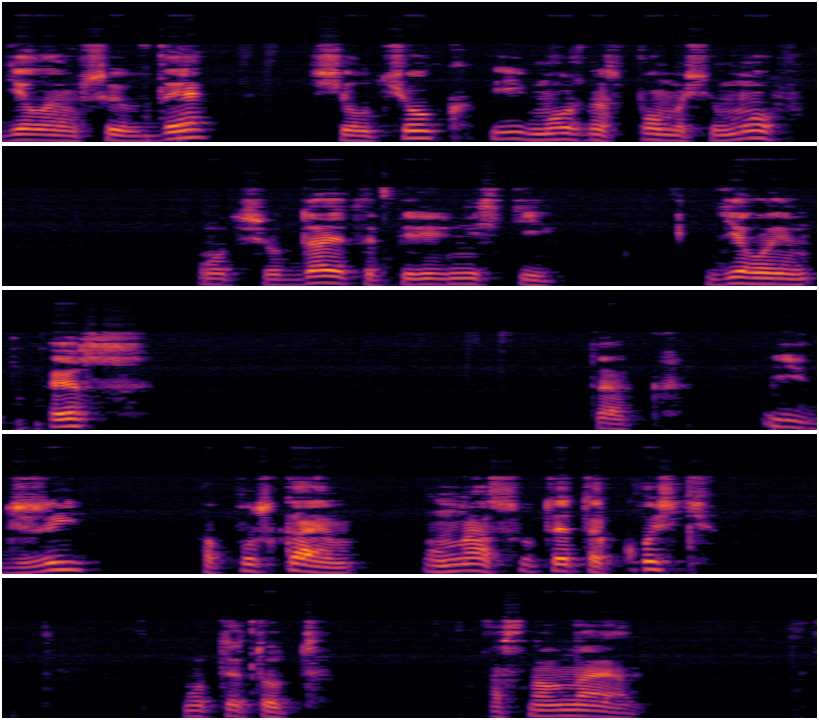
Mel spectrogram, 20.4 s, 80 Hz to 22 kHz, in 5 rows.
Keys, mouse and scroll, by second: 0.6 shift+d, 2.7 click, 3.8 click, 8.1 s, 11.9 g, 15.7-16.2 scroll up 5, 16.7 scroll up 1, 16.8 shift+middle click, 20.1 click.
